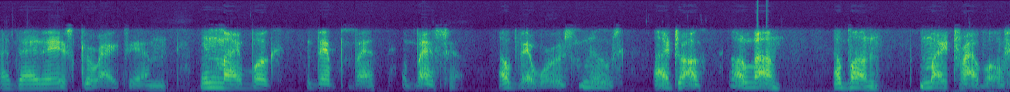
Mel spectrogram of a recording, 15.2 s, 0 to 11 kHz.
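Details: Dysarthria from ALS in a man living with the disease since diagnosis in 2014; his voice and mobility are affected, and he also uses a synthesized voice.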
